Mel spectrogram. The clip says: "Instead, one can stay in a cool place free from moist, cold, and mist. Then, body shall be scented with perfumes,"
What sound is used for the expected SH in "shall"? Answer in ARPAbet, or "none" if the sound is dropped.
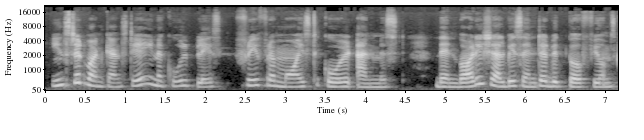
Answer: SH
